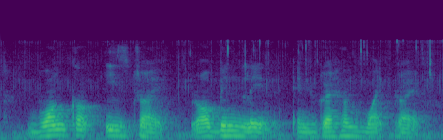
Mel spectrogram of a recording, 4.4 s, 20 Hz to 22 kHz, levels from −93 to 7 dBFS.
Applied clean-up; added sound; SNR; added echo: none; Liquid; 19 dB; none.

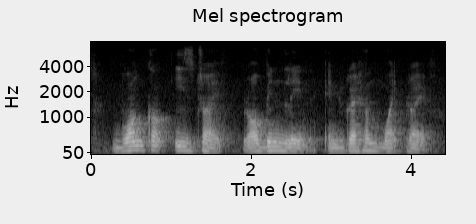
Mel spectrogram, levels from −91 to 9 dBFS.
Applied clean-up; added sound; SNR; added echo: none; none; none; none.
